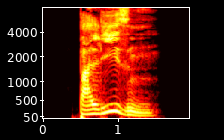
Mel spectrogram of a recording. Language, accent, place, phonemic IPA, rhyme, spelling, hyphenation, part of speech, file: German, Germany, Berlin, /baˈliːzn̩/, -iːzn̩, Balisen, Ba‧li‧sen, noun, De-Balisen.ogg
- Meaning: plural of Balise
